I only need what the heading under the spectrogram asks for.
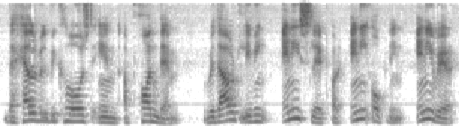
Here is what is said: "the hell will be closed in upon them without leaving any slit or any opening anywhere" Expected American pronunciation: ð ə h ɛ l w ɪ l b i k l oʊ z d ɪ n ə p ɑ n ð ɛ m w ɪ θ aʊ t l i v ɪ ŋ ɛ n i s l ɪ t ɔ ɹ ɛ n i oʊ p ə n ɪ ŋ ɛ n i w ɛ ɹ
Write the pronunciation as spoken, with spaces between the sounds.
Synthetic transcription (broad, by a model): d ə h ɛ l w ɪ l b i k l oʊ z d ɪ n ə p ɑ n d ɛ m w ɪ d aʊ t l i v ɪ ŋ ɛ n i s l ɪ t ɔ ɹ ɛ n i oʊ p ə n ɪ ŋ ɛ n i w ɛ ɹ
